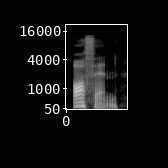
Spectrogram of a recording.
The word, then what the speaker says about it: often: Just notice how the T in often is usually totally silent. It's often.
